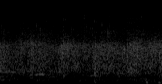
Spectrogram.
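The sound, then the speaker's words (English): An audience claps their hands together, a dense, steady wash of overlapping claps with no spoken words, sustained throughout at an even, moderate level. “Come on, clap your hands.”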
